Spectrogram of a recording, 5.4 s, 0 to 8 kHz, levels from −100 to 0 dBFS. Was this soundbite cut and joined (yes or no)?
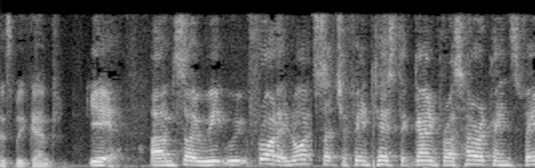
yes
